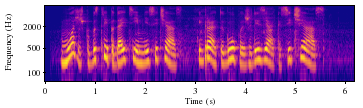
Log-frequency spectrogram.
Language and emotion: Russian, angry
